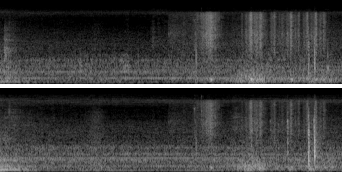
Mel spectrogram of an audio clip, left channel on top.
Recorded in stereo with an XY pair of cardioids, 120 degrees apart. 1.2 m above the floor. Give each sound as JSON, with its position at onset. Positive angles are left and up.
{"t": 1.7, "sound": "a bird", "azimuth_deg": 25}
